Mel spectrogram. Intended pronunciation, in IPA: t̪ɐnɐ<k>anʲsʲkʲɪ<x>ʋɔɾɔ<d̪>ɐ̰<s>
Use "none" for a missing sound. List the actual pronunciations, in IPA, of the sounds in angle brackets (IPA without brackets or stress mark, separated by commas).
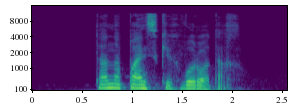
p, x, t̪, x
